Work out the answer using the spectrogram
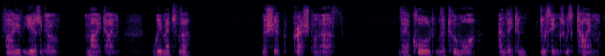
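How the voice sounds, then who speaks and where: Brief: male reader as a shaken grown son, husky, quiet, heard through a distant lo-fi mic. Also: mid-range voice, a little slow, pauses often, no echo, voice pushed up. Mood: pleading.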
